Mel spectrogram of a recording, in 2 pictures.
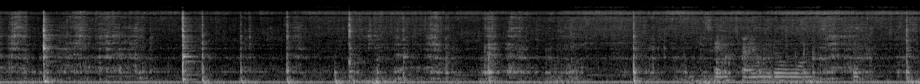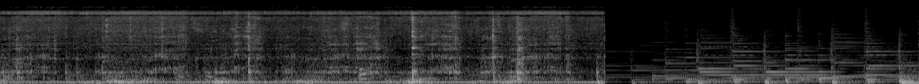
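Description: A metal spoon stirring and scraping mashed avocado pulp against the sides of a stainless steel pot, with many sharp clicks, while the pulp sizzles as it cooks down to release its oil. About 15 seconds in it cuts off suddenly to background music with plucked notes.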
